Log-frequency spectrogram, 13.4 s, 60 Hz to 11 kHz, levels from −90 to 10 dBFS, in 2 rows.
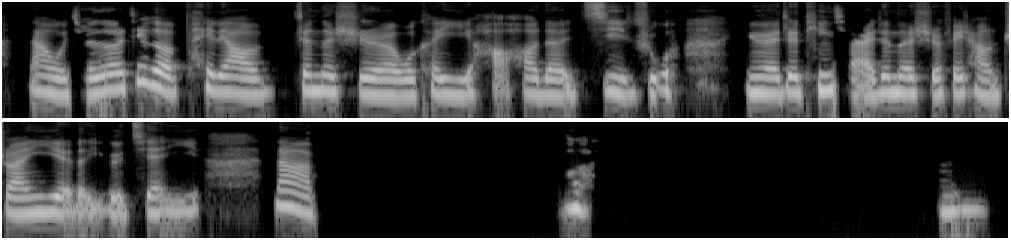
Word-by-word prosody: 那 200 - -1
我 180 - +3
觉 180 +1 -1
得 215 +4 +4
这 300 +7 +1
个 245 -7 +7
配 210 +4 -2
料 185 -3 +2 0.2
真 215 -1 +1
的 205 -1 +2
是 180 -4 +1
我 165 +1 +2
可 185 - -5
以 175 -1 +1
好 - - -4
好 185 -2 -2
地 175 -1 +1
记 190 +1 -2
住， 180 +4 -2 0.4
因 195 -4 +1
为 185 -1 +3
这 195 +1 +4
听 210 +2 +2
起 - - -7
来 - - +2
真 195 +1 +2
的 190 -1 +3
是 180 -1 -2
非 185 0 0
常 175 -2 -2
专 190 +1 +1
业 195 -1 +2
的 - - -1
一 - - -5
个 185 - 0
建 200 +1 -3
议。 210 +1 -6 0.6
那 220 -6 +3 1.7
哇。 230 -2 +2 2.3
嗯。 210 +2 -4
195 Hz, 180 characters per minute, -23 LUFS, 180-205 Hz, 2.3 s, 个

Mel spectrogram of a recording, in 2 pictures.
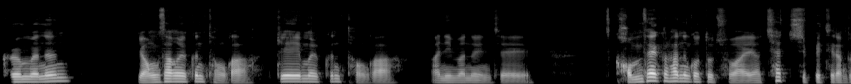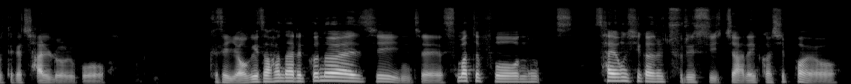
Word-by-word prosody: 그러면은 125 +6 +2 0.7
영상을 130 +7 +5
끊든가 90 - -3 0.2
게임을 135 -1 +5
끊든가 80 - -6 0.3
아니면은 100 0 -5
인제 80 0 -7 0.8
즈 - - -16
검색을 155 +8 +6
하는 145 -2 +5
것도 130 -3 -2
좋아해요. 90 -2 -3
Chat 175 -1 -2
GPT랑도 - - -6
되게 90 - -8
잘 90 0 -2
놀고. 80 0 -8 1.0
그래서 100 -3 -5
여기서 130 +10 +2
1 155 +2 +3
를 150 - 0
끊어야지 150 -6 +3
인제 85 -2 -7
스마트폰 135 -6 -1 0.2
스 - - -16 0.2
사용 170 0 +4
시간을 145 -5 -1
줄일 110 -2 -8
수 105 - -11
있지 85 - -6
않을까 95 +4 -4
싶어요. 80 -3 -4
125 Hz, 290 characters per minute, -24 LUFS, 90-140 Hz, 1.0 s, 검색을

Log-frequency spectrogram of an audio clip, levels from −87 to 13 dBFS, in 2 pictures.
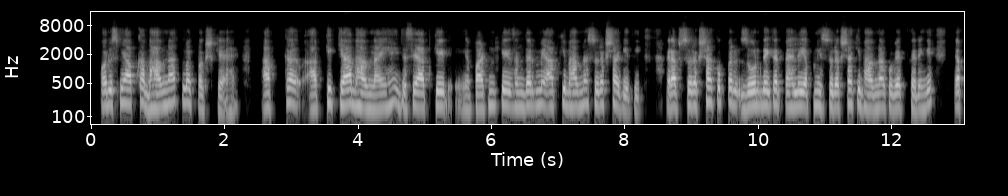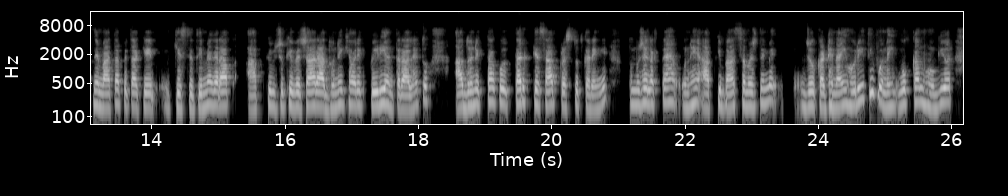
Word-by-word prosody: और 170 +2 +2
उसमें 180 +2 -1
आपका 185 +1 +3
भावनात्मक 190 +6 0
पक्ष 145 -2 -4
क्या - - -3
है। - - -13 0.4
आपका 155 +5 -1 0.3
आपकी 150 +6 -1
क्या 185 0 +5
भावनाएँ 150 -2 +1
हैं। 185 +3 -6
जैसे 150 +2 -3
आपके 160 +2 +3 0.5
पार्टनर 150 +3 +2
के 170 -2 +2
संदर्भ 165 +1 0
में 175 0 -1
आपकी 165 +3 0
भावना 160 +3 0
सुरक्षा 180 -1 -1
की 140 -4 -4
थी। 125 +1 -11 0.3
अगर - - +3
आप 160 - +7
सुरक्षा 170 +5 +1
के 195 0 -1
ऊपर 195 -3 -1
जोर 170 +2 +4
देकर 175 +1 +3
पहले 160 +1 +2
अपनी 165 +1 -2
सुरक्षा 160 +3 +1
की 180 - +1
भावना 150 0 +1
को 155 0 -4
व्यक्त 155 +1 0
करेंगे 145 +3 -2
या 185 -3 -4
अपने 175 +1 -2
माता-पिता 155 +2 +1
के 155 0 -1 0.3
की 155 - -1
स्थिति 150 0 -4
में 175 +4 +1
अगर 175 -1 +4
आप 170 0 +5 0.2
आपके 140 +4 -3
चूँकि 165 +2 -2
विचार 165 +1 +3
आधुनिक 160 +3 +2
है 175 - +3
और 170 - +2
एक 175 0 -7
पीढ़ी 170 +3 +5
अंतराल 145 -5 +2
है 165 - -4
तो 215 -1 -2 0.4
आधुनिकता 170 +5 +1
को 190 - +5 0.2
तर्क 185 +1 +4
के 180 - +2
साथ 175 0 +3
प्रस्तुत 165 +2 -4
करेंगे 145 +6 -1 0.4
तो 180 - -5
मुझे 180 +2 +1
लगता 185 +2 0
है 200 0 0
उन्हें 170 +5 -2
आपकी 150 +1 -1
बात 155 +2 +2
समझने 170 +1 -2
में 220 0 -1 0.5
जो 170 - +3
कठिनाई 155 +1 +2
हो - - 0
रही 205 +5 +2
थी 320 - +5
वो 205 - +4
नहीं 160 -1 -3
वो 175 +3 +1
कम 205 0 +2
होगी 150 +6 -2
और 200 0 +2
170 Hz, 195 wpm, -19 LUFS, 155-180 Hz, 0.5 s, आप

